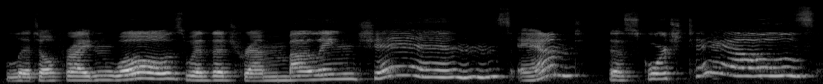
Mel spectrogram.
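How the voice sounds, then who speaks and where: A woman voicing a menacing, blustery big bad pig in a storybook, taunting in drawn-out singsong threats. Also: high voice, very animated, a little mellow, reverberant, full character voice. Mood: taunting, threatening.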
